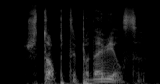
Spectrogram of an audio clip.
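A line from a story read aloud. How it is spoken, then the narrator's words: Breathless tired grumble. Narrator (Russian): проворчал Вайдаков, задыхаясь от ветра и усталости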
